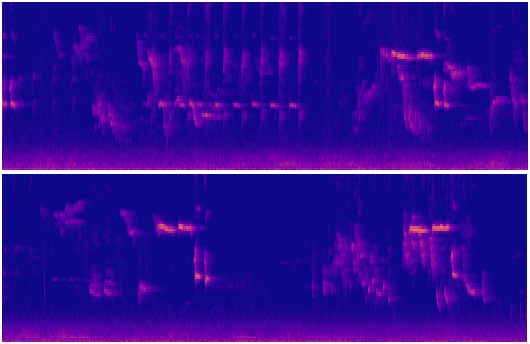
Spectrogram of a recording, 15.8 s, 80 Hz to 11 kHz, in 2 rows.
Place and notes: A blackbird and a tit are singing. At the end, a plane is doing big noise in the sky.
Montesson, France, 23 September, 09:00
